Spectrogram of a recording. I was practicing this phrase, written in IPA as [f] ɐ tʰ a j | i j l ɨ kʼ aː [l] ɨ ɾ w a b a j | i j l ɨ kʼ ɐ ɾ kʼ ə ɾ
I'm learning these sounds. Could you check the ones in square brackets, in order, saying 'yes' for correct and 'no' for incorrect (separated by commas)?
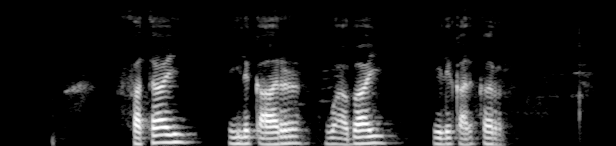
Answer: yes, no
